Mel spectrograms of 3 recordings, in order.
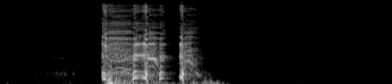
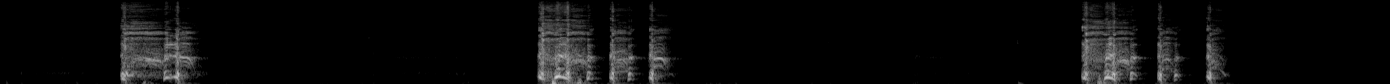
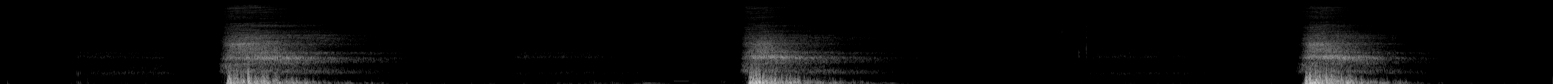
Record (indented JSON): {
  "cough_length": "3.9 s",
  "cough_amplitude": 26425,
  "cough_signal_mean_std_ratio": 0.31,
  "three_cough_length": "13.9 s",
  "three_cough_amplitude": 13557,
  "three_cough_signal_mean_std_ratio": 0.29,
  "exhalation_length": "15.5 s",
  "exhalation_amplitude": 11520,
  "exhalation_signal_mean_std_ratio": 0.28,
  "survey_phase": "beta (2021-08-13 to 2022-03-07)",
  "age": "45-64",
  "gender": "Male",
  "wearing_mask": "No",
  "symptom_cough_any": true,
  "symptom_new_continuous_cough": true,
  "symptom_runny_or_blocked_nose": true,
  "symptom_shortness_of_breath": true,
  "symptom_fatigue": true,
  "symptom_fever_high_temperature": true,
  "symptom_headache": true,
  "symptom_other": true,
  "symptom_onset": "3 days",
  "smoker_status": "Ex-smoker",
  "respiratory_condition_asthma": false,
  "respiratory_condition_other": false,
  "recruitment_source": "Test and Trace",
  "submission_delay": "1 day",
  "covid_test_result": "Positive",
  "covid_test_method": "RT-qPCR",
  "covid_ct_value": 16.9,
  "covid_ct_gene": "ORF1ab gene",
  "covid_ct_mean": 18.0,
  "covid_viral_load": "1300000 copies/ml",
  "covid_viral_load_category": "High viral load (>1M copies/ml)"
}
